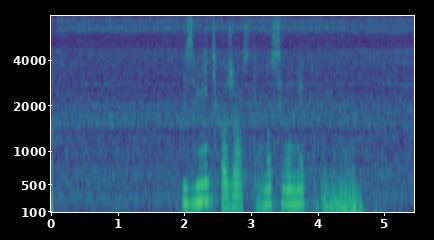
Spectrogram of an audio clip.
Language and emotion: Russian, sad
